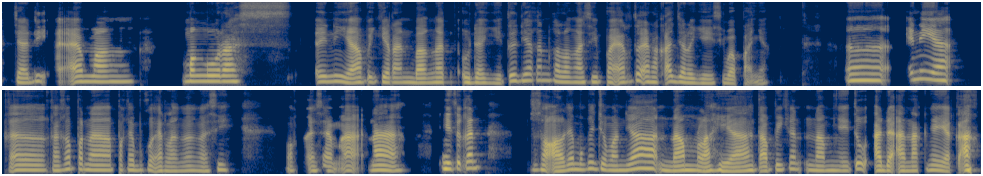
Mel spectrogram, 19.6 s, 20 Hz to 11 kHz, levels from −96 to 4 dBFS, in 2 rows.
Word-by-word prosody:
Jadi 180 +5 -2 0.2
emang 210 0 +1 0.5
menguras 220 0 +3 0.7
ini 210 -1 -1
ya, 185 +3 +3
pikiran 185 -2 -2
banget, 180 +2 +1 0.2
udah 180 -2 -1
gitu 160 +8 -4
dia 250 0 -2
kan 255 -1 -7
kalau 195 -2 -1
ngasih 190 +1 -2
PR 185 0 0
itu 250 - -4
enak 195 -2 -1
aja 200 -2 -1 0.3
si - - -16
bapaknya. 145 -1 -6 0.8
Eee, 255 0 +2 0.3
"Ini 310 +2 -2
ya," 260 -1 +5 0.5
eee, 195 0 +1
Kakak 205 +6 -2
pernah 200 -2 +2 0.2
pakai 195 0 -3
buku 190 0 -6
Erlangga 165 +1 -3
nggak 160 - -3
sih 205 +2 -5 0.6
waktu 170 +1 -10
SMA? 180 0 +1 0.2
Nah 190 -2 +6 0.5
itu 240 0 +4
kan 265 +1 +4 0.5
soalnya 200 -1 +3
mungkin 235 +3 -2
cuman 185 -3 0
ya 250 +3 +6
6 180 +2 +3
lah 155 +3 +4
ya, 160 -1 +2
tapi 165 +5 +1
kan 235 -1 -2
6-nya 180 -1 -1
itu 235 - 0
ada 180 0 +5
anaknya 170 +4 +1
ya - - +2
Kak. 190 - +7
195 Hz, 155 wpm, -23 LUFS, 180-215 Hz, 0.8 s, Kak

